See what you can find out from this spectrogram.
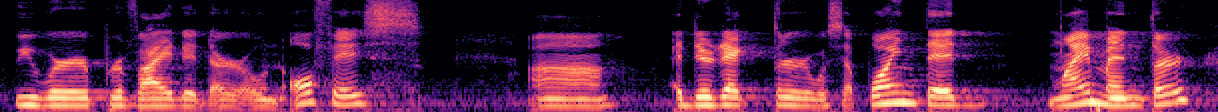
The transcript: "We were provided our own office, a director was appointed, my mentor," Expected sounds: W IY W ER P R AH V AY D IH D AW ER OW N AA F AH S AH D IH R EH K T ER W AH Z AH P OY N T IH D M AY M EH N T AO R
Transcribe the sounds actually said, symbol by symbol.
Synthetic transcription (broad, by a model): W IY W ER P R AH V AY D IH D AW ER OW N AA F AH S AH D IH R EH K T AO W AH S AH P OY N T IH D M AY M EH N T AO R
